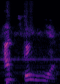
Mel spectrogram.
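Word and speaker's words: الدُّنْيَا: Kemudian yang terakhir adalah ad-dunya, bukan ad-dunya, kan, tapi ad-dunya. Bacanya jelas. Nun sukun dibaca jelas, ya dibaca jelas.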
